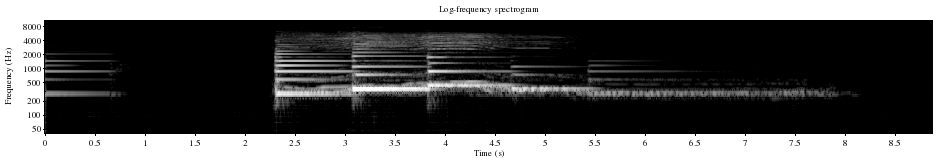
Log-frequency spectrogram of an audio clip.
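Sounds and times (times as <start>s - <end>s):
vocals: 2.3s - 8.2s.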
